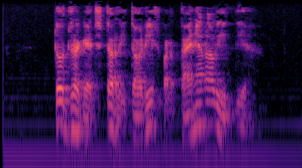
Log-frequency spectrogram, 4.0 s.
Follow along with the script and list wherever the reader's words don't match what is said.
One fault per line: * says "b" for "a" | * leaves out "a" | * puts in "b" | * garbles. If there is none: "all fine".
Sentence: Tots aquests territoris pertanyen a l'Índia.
all fine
